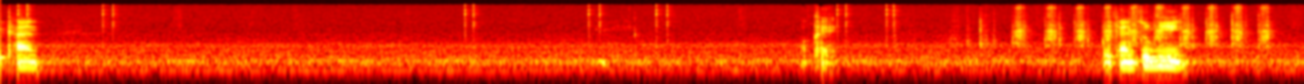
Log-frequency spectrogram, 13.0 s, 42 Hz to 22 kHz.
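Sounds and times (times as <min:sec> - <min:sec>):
faint steady hum: 0:00.0 - 0:13.0
computer mouse clicks: 0:01.0 - 0:01.2, 0:04.6 - 0:04.8, 0:05.9 - 0:06.8, 0:08.4 - 0:09.0.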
